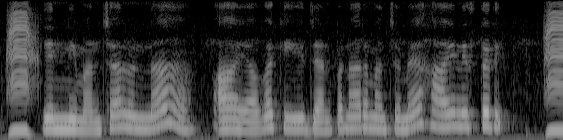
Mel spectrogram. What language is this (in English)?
Telugu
